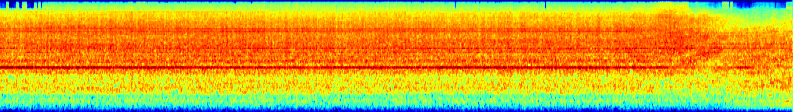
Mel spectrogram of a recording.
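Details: Homemade turbine paint sprayer built from vacuum cleaner motors, fans being switched on before painting: loud, even rushing roar with a steady high whistle, running smoothly at constant speed; sounds healthy.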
